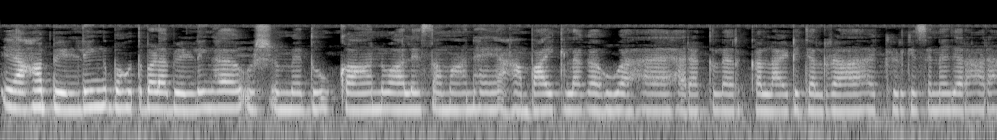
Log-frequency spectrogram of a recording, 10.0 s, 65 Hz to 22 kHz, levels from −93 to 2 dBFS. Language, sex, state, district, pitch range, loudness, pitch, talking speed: Hindi, male, Bihar, Jahanabad, 225-235 Hz, -18 LUFS, 230 Hz, 170 wpm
